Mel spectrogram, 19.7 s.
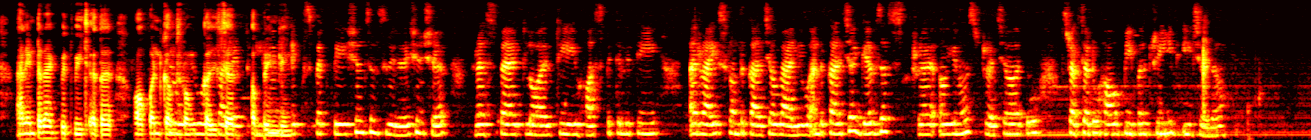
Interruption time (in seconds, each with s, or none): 2.4 s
